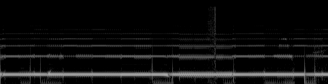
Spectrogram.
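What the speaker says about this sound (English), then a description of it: "You hear that glitchy filter thing?" A Befaco Oneiroi Eurorack module holds a single C sharp drone note, steady tonal hum with a glitchy automated filter stuttering and chopping it in rapid irregular bursts, alone and upfront.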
